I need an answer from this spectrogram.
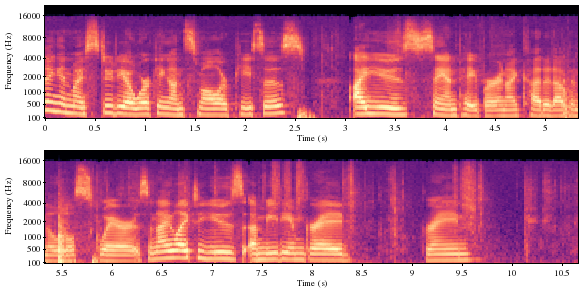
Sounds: speech

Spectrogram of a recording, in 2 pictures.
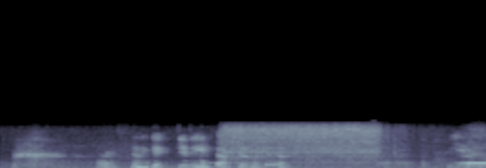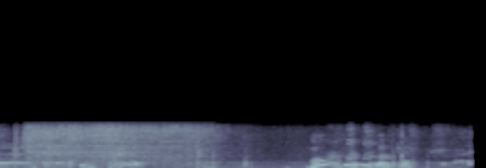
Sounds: speech

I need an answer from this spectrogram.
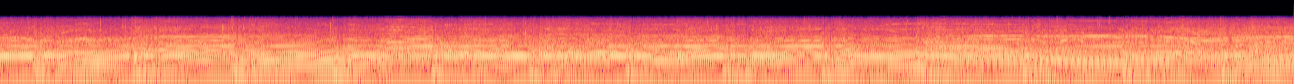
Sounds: orchestra, music

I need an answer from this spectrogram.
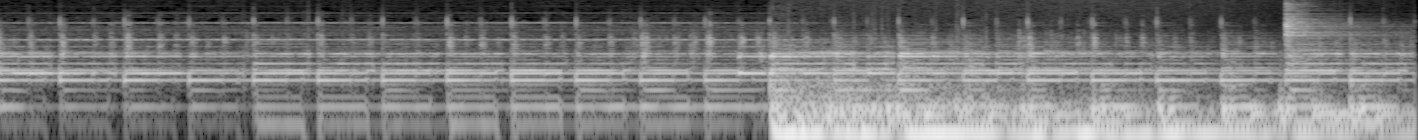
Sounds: ambient music, music

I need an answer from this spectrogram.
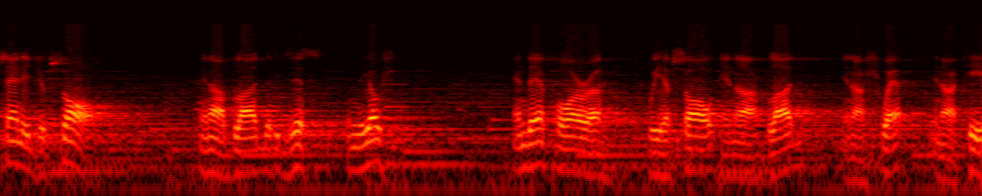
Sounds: monologue, music, man speaking, speech

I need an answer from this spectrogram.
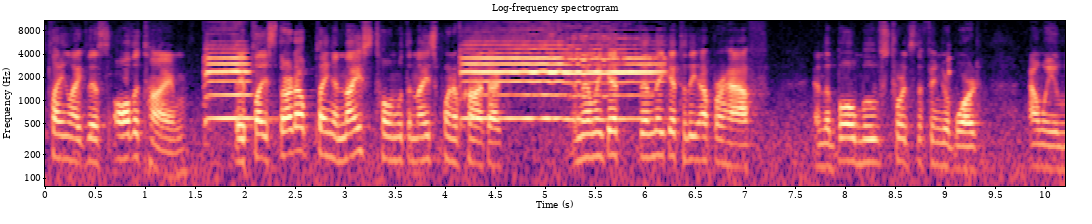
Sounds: music, musical instrument, speech, fiddle

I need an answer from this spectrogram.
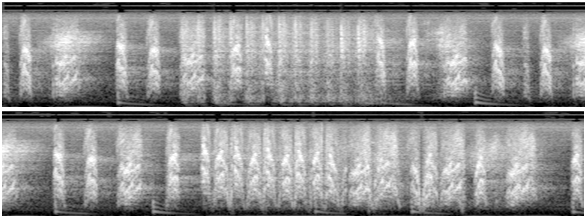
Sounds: scratching (performance technique)

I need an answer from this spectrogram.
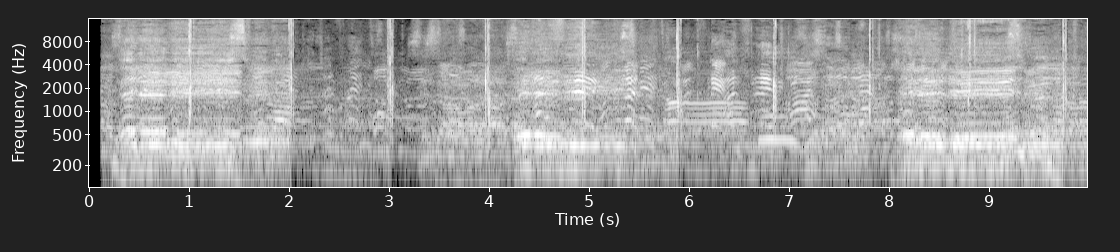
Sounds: speech, outside, urban or man-made

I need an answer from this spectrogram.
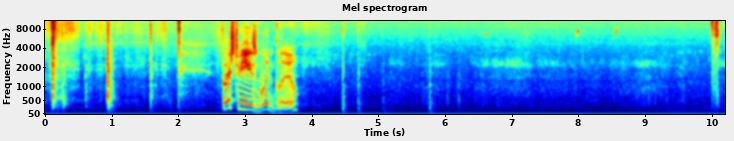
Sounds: speech

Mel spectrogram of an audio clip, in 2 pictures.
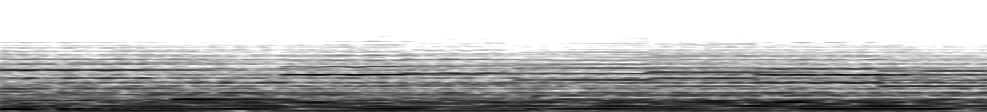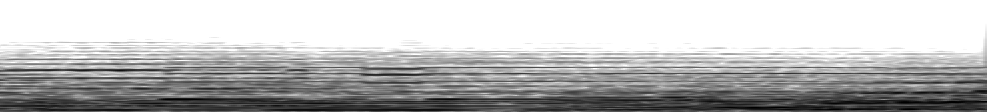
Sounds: music

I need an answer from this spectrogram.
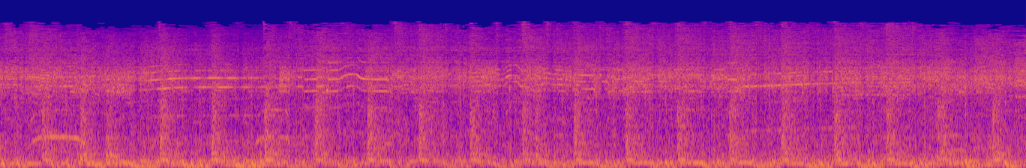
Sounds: pop music, drum, guitar, musical instrument, music

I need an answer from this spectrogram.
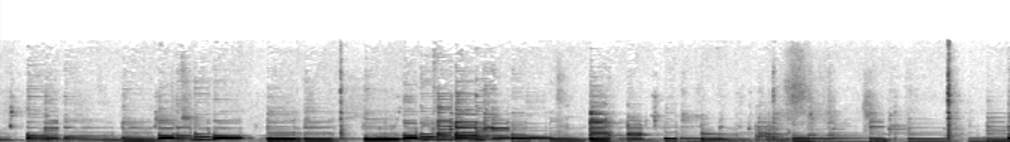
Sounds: music

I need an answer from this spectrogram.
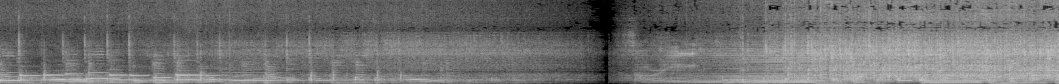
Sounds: music, theme music

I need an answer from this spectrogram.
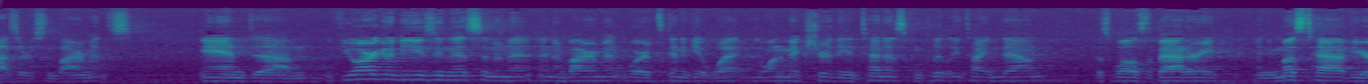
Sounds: speech

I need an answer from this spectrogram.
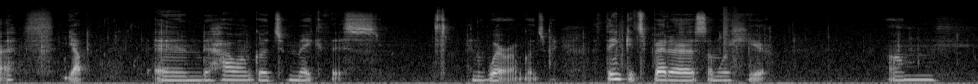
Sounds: speech

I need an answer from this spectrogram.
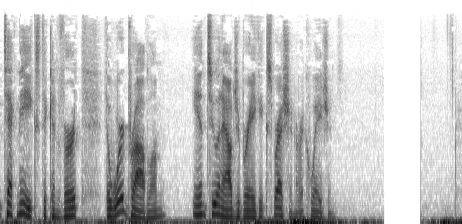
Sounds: speech

